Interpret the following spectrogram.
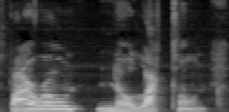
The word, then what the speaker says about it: spironolactone: you a correct pronunciation basically the way it's pronounced is SP spironolactone so spironolactone or spironolactone spironolactone okay so that is the correct to my knowledge pronunciation of it spironolactone now spiral spirolactone is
